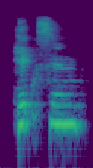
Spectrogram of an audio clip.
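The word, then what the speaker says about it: Rickson: my teacher uh uh Ralph Gracie but it's pronounced H in Portuguese Brazilian Portuguese all the RS are ages half ho Hixon so um I started you know training Brazilian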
